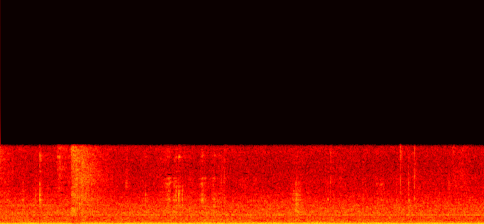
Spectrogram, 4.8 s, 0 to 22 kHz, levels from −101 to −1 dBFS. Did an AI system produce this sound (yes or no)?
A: no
